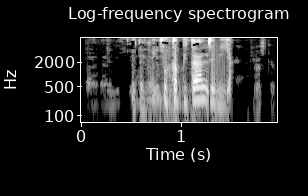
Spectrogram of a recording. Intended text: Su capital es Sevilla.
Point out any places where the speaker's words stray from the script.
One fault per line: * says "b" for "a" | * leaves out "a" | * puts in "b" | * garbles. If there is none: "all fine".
* leaves out "es"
